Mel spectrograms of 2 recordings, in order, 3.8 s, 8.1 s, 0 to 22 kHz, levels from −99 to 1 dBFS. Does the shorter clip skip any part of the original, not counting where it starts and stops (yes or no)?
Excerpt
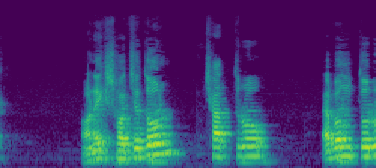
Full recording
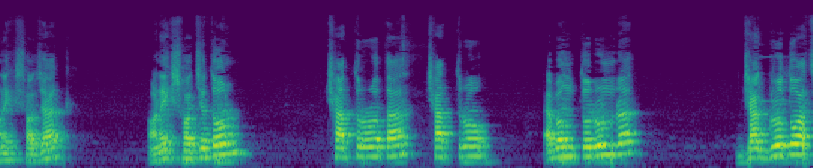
yes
